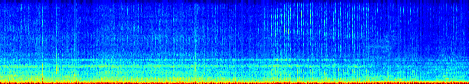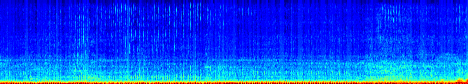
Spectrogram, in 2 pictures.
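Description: Harley-Davidson Sportster motorcycles at a charity ride event, a loud, constant low engine rumble that is close and unbroken throughout, with little variation.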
